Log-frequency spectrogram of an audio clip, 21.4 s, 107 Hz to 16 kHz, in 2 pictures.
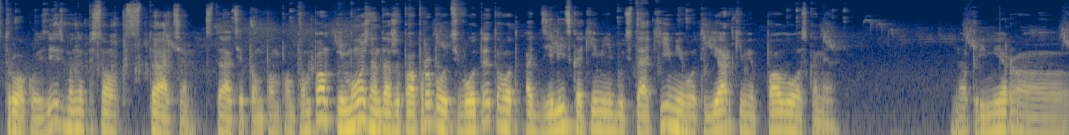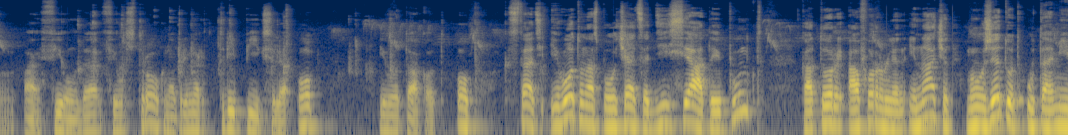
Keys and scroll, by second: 7.2 ctrl+alt+c, 8.7 ctrl+alt+v, 14.2 ctrl+d.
